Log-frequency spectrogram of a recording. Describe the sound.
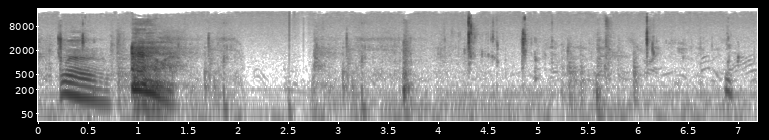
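Moist chewing of gum: soft irregular smacks and clicks of the mouth continue for several seconds, following two short, loud voiced sounds at the start.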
